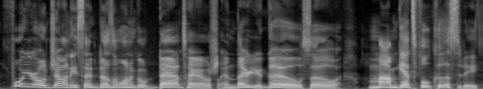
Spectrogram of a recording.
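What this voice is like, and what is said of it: Character voice with southern accent. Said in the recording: “Why does the guardian ad litem have a southern accent? ... Why is the guardian ad litem from Apopka?”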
